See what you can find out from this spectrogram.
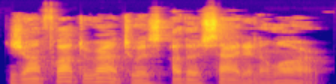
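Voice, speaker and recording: A man reads scripted fan fiction as an audiobook narrator. His pitch sits low, and it rises and falls in a lively way from phrase to phrase. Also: fairly quick.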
